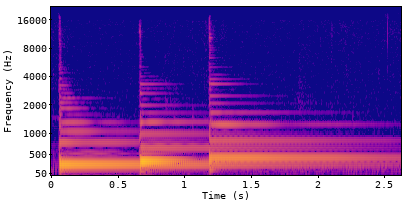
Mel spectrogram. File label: chord cegis, ukulele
